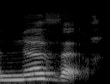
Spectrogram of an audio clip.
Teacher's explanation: the letter F, it is pronounced at the end of words normally, but when it's followed by a vowel, then it transforms into the V sound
